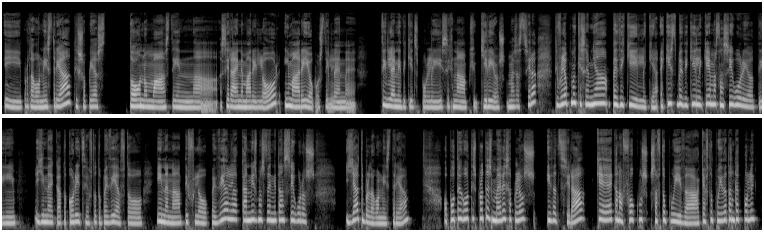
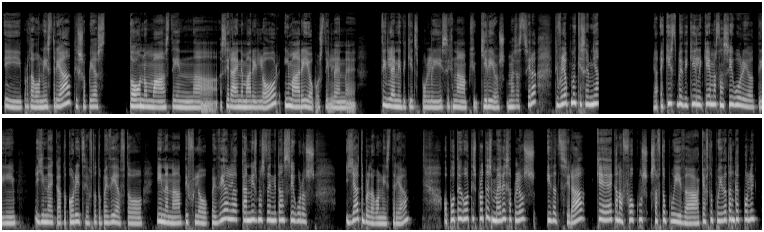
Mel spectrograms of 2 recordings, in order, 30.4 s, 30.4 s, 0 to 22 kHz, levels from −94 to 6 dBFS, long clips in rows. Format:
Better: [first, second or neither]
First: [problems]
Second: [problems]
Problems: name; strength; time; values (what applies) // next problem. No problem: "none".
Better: first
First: none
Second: audio cutting out; at 12 s for 1 s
